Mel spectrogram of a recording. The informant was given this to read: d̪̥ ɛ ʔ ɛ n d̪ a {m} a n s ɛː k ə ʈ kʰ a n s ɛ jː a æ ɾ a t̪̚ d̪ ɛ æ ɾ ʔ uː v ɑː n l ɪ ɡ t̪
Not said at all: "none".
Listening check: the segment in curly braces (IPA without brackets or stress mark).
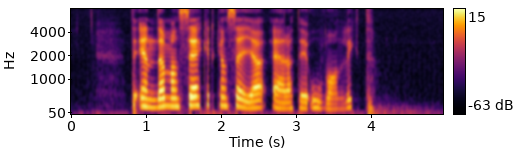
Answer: m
